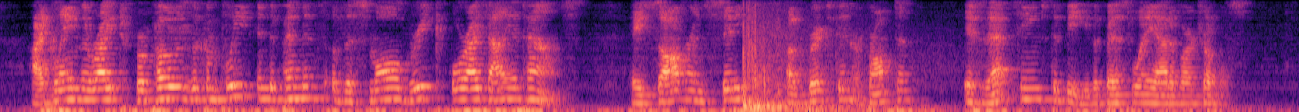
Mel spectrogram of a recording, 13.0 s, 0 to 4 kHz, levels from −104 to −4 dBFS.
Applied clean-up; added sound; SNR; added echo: none; Explosion; 7 dB; reverberation time 0.3 s.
